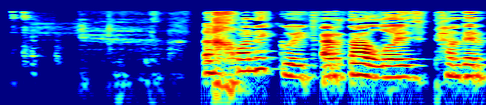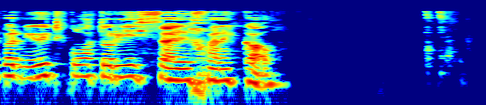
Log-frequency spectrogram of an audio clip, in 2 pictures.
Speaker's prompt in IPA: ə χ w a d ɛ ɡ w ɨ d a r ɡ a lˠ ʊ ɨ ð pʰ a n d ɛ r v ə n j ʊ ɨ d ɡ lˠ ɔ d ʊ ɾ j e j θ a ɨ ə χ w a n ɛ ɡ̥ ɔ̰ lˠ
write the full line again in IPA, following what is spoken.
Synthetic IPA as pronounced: ə χ w a n ɛ ɡ w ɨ d a r d a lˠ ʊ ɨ ð pʰ a n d ɛ r b ə n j ʊ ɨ d ɡ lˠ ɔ d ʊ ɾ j e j θ a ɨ ə χ w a n ɛ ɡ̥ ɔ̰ lˠ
